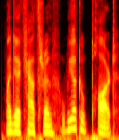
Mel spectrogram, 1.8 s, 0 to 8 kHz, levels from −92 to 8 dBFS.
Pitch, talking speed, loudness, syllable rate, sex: 120 Hz, 235 wpm, -18 LUFS, 7.2 syllables/s, male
